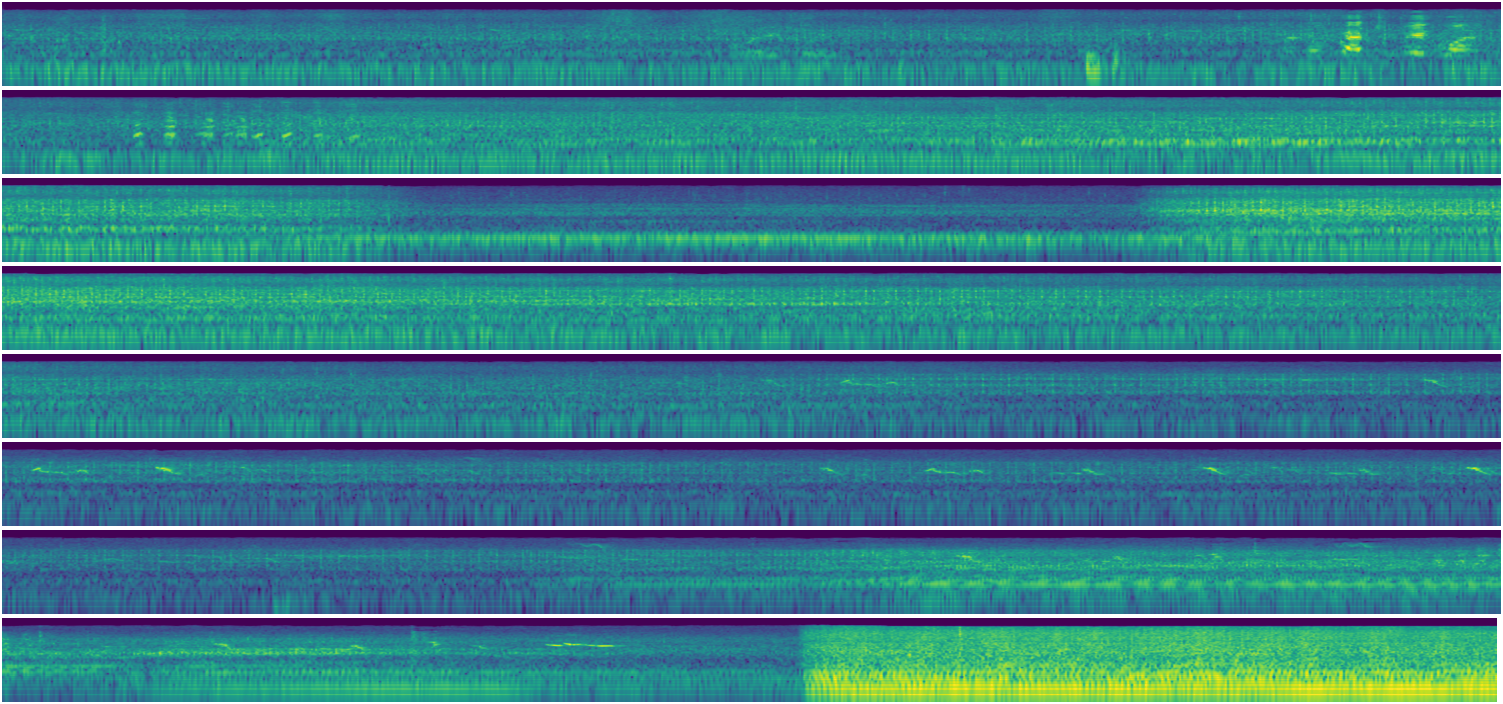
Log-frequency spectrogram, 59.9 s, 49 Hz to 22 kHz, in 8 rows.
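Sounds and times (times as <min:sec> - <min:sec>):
outboard motor running: 0:00.0 - 0:59.9.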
